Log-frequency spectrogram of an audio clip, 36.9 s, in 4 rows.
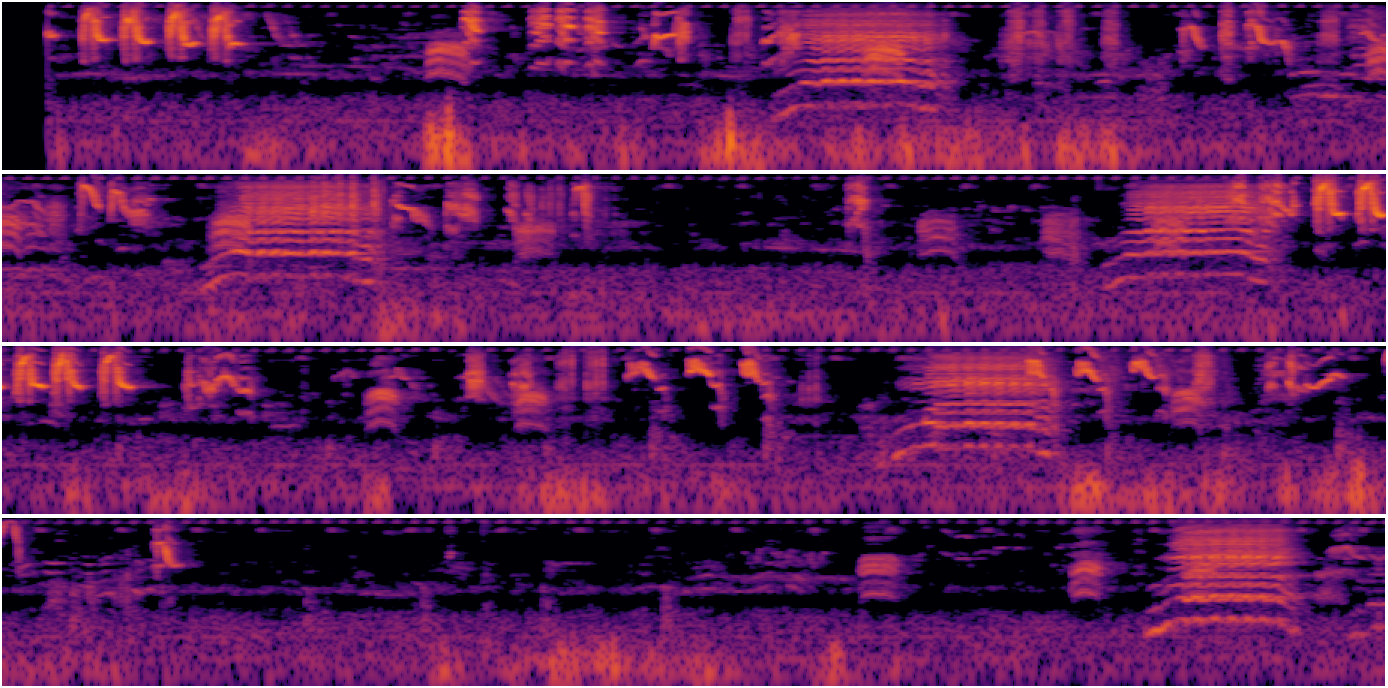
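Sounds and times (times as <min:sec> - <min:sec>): birds chirping and twittering: 0:00.4 - 0:36.9
faint steady high tone: 0:25.2 - 0:35.5.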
